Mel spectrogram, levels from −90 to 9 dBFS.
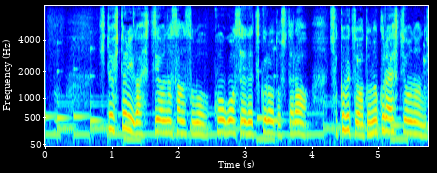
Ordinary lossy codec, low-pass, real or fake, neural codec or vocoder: none; none; real; none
